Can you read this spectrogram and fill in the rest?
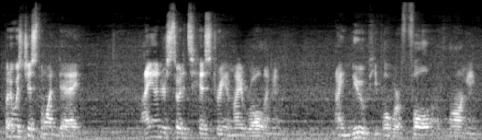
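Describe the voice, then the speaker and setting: A man narrating a children's audiobook in a measured, deliberate way, recorded at a slight distance from the mic. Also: fairly low pitch, background noise. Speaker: guest storybook reader.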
